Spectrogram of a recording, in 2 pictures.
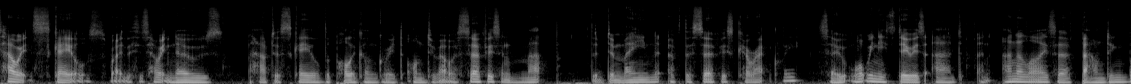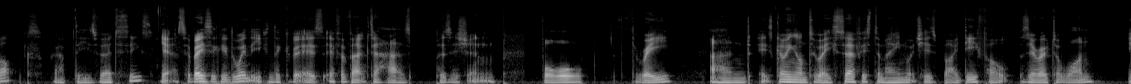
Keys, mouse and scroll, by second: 0.2 click, 1.0 click, 3.8-22.6 drag.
